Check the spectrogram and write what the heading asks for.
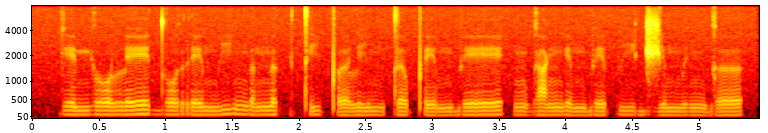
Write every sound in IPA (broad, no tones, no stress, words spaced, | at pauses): kemʲo le d̪oremi ŋən̪ək tʼipʼəlimtə pʼembe | ŋɡaŋembe pid͡ʒɪm ɪŋɡə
